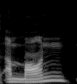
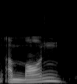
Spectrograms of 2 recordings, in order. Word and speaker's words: Amon: My recommendation is for anyone who's never heard, and it's Amon, like Egyptian, Amon, A-M-O-N.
